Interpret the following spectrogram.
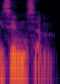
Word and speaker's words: Tzimtzum: The Ein Sof, meaning limitless light, contracts through a process called Tzimtzum, pronounced phonetically Zimzum, at the start of creation to allow room for divine expansion.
